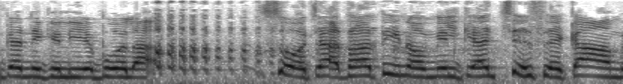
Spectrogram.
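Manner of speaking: put-on high, groaning old woman's lament; lamenting mother-in-law. A narrator's reading. Mother-in-law laments to the three bahus about her pain. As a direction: moan and scold through the pain.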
